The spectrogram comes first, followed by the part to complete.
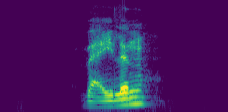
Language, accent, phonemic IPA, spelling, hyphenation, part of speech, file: German, Austria, /ˈvaɪ̯.lən/, weilen, wei‧len, verb, De-at-weilen.ogg
- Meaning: 1. to be, be present somewhere 2. to linger, spend time (in some temporary manner) at some place, with someone, or in some state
